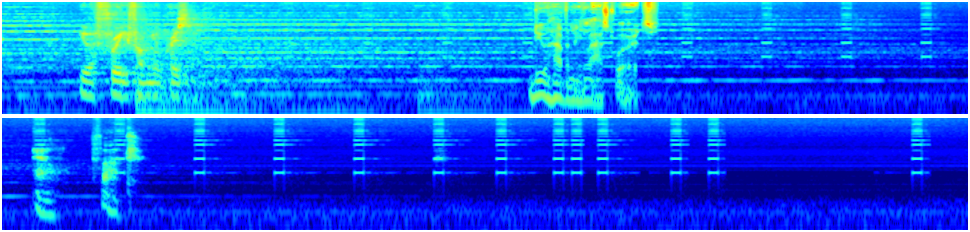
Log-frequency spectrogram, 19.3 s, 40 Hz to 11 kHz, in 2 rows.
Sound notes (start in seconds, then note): 14.5 heartbeat machine beeping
